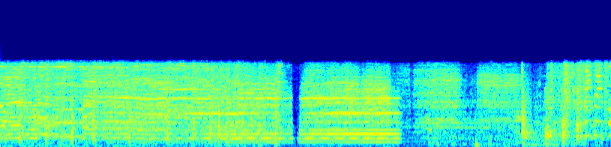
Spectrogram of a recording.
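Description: Rock band with electric guitar playing the end of a song: a short break about four seconds in, then a final chord held for about a second and a half and left to ring out. Voices and a few knocks come in near the end.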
